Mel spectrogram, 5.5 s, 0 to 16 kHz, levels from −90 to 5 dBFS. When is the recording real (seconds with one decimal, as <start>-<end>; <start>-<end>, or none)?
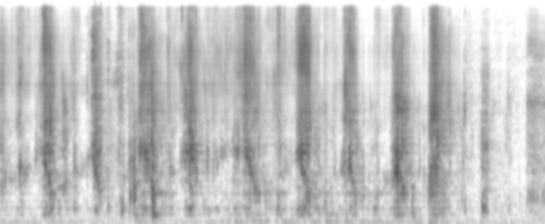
0.8-1.3; 4.6-5.5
